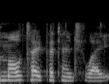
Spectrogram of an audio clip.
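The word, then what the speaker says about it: multipotentialite: Amy Boyer Colgan is a local Long Beach, I'm going to try to say this because I think it's such a great new word, multi-potentialite. Did I say it right? Multi-potentialite? A multi-potentialite, yes. Yes, with degrees in psychology, criminology, theology.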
